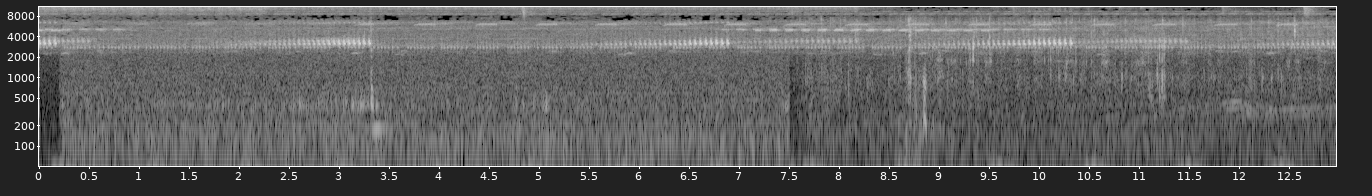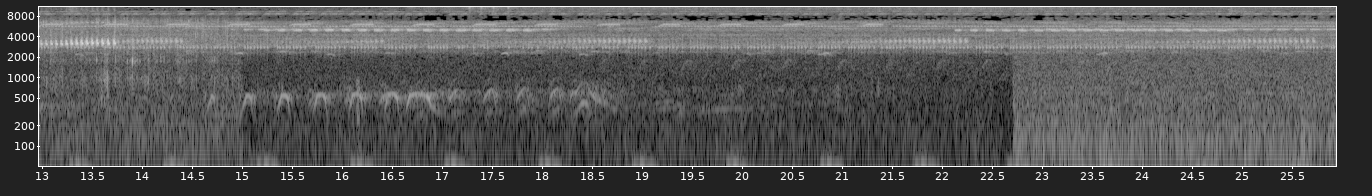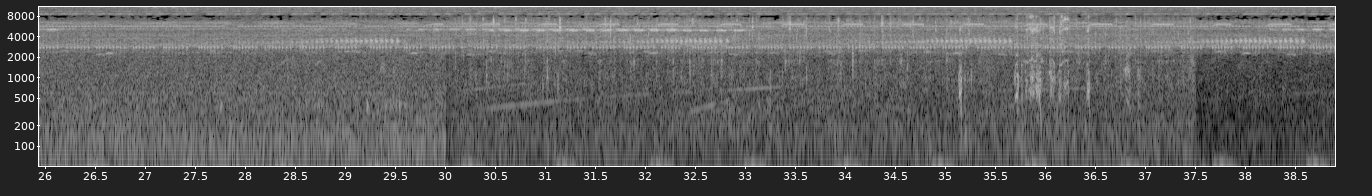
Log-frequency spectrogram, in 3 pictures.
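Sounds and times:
low pulsing insect calls: 0.0s - 38.9s
night insects chirping: 0.0s - 38.9s
faint rustles and clicks: 29.9s - 37.5s.

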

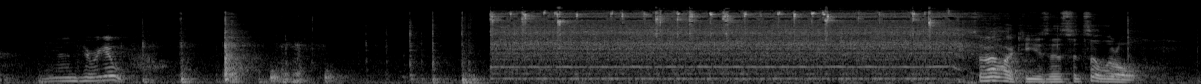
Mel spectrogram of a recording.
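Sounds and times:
cordless driver whining: 4.9s - 10.2s.

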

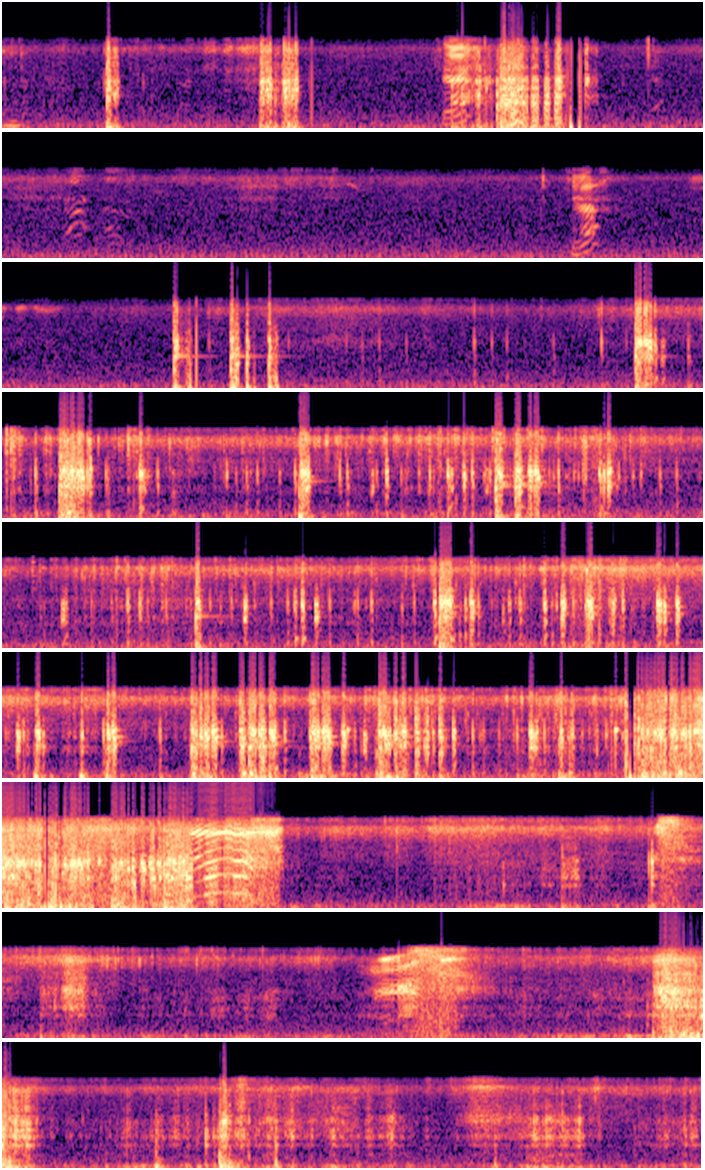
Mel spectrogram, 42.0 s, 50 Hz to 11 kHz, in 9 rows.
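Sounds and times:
mountain bike rattling: 10.5s - 42.0s.

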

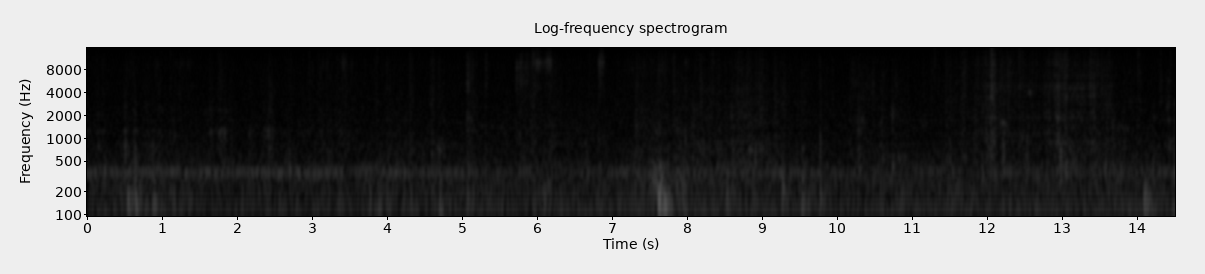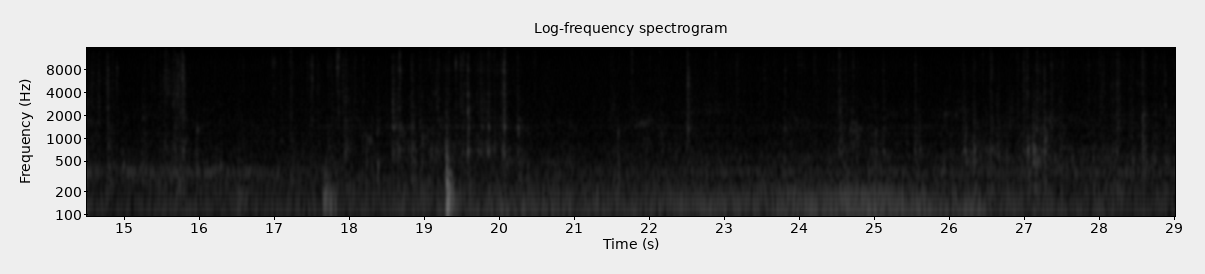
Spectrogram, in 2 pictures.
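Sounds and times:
faint steady hum: 0.0s - 29.0s
hamsters rustling in bedding: 0.7s - 9.6s, 10.2s - 15.9s.

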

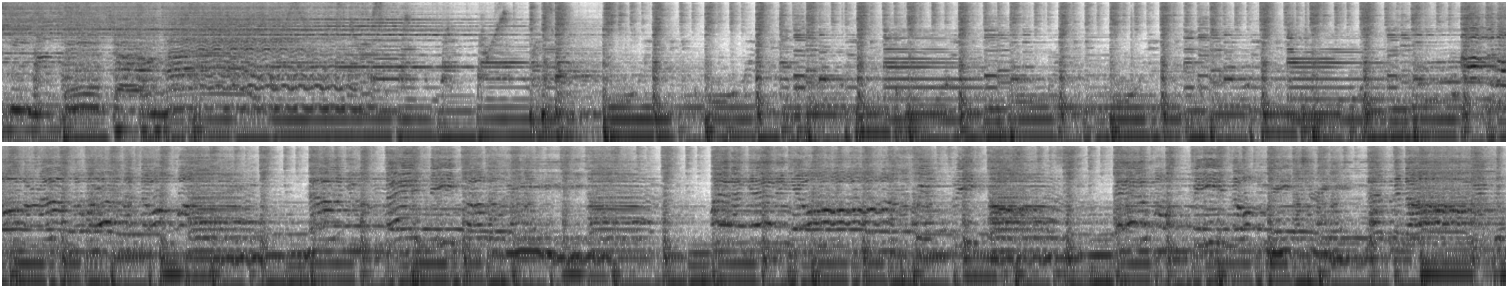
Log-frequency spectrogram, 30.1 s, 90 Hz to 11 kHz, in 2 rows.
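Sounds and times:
person singing: 0.0s - 4.3s, 14.4s - 21.6s, 22.2s - 30.0s
song with bass guitar and drums: 0.0s - 30.0s.

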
